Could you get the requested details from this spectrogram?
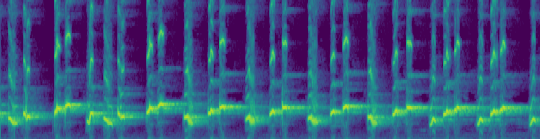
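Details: Sooty-headed bulbul singing gacor style: continuous sequence of liquid whistled phrases, each opening low and lifting to a held note, repeated at an even quick pace.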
